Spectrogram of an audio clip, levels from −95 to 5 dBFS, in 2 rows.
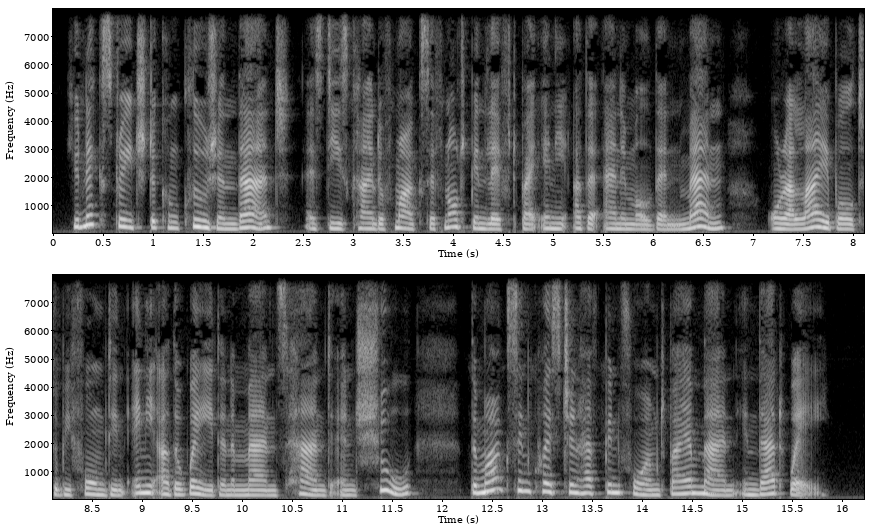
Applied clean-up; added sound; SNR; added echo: none; none; none; none.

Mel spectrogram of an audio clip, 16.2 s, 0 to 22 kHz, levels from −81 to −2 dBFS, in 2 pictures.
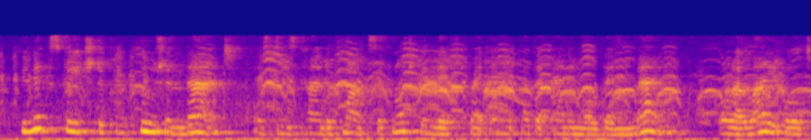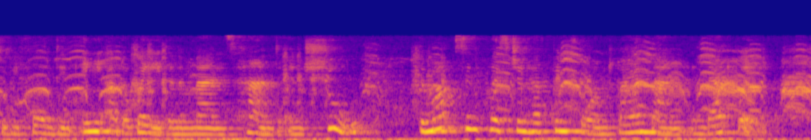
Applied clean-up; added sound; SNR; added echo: none; Gull, seagull / Bird vocalization, bird call, bird song; 6 dB; reverberation time 0.7 s.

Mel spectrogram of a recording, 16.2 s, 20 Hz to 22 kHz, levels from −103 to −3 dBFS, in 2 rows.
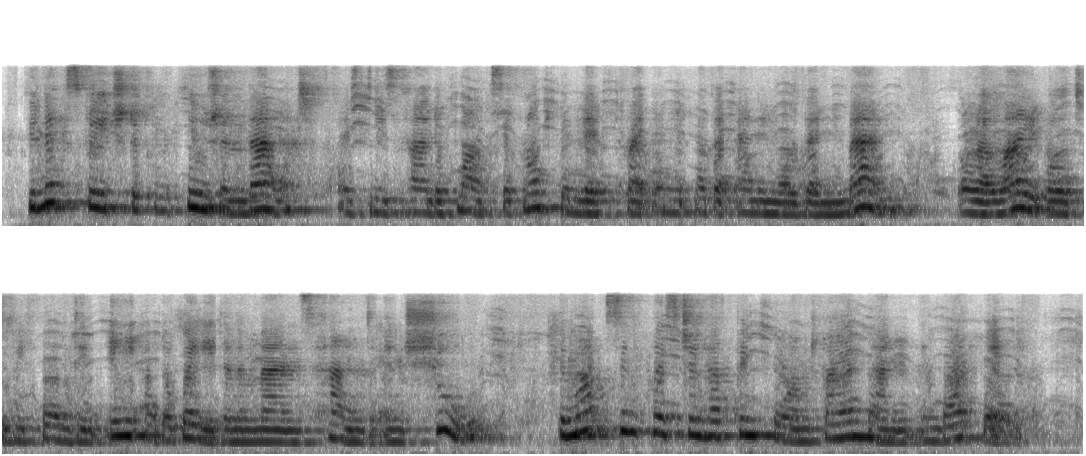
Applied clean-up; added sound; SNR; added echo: neural separator model SepFormer DNS4.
